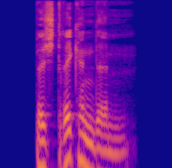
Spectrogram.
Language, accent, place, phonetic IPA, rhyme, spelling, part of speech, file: German, Germany, Berlin, [bəˈʃtʁɪkn̩dəm], -ɪkn̩dəm, bestrickendem, adjective, De-bestrickendem.ogg
- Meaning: strong dative masculine/neuter singular of bestrickend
